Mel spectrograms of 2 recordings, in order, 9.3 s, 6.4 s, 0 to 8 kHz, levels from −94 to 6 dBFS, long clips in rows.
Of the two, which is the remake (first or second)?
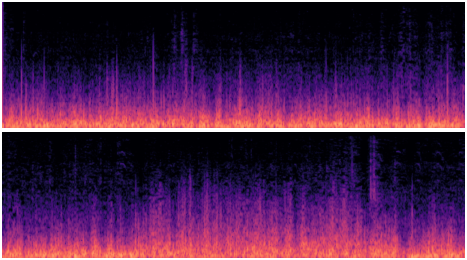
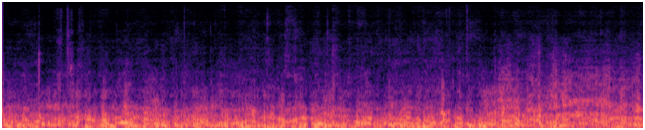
second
